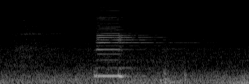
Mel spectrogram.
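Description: A car horn tooting once, briefly, about a second in, over the low rumble of idling traffic heard from inside a car.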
